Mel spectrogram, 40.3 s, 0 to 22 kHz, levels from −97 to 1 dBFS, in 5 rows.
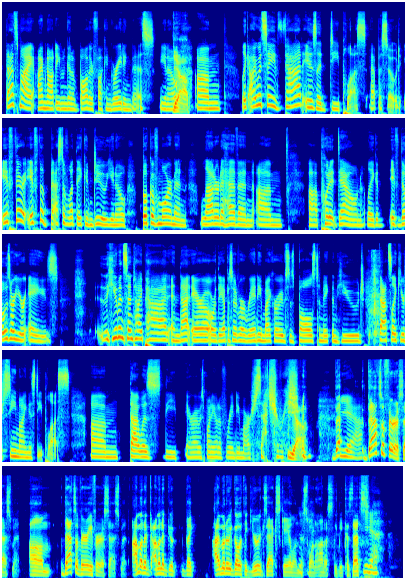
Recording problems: none

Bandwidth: 15 kHz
